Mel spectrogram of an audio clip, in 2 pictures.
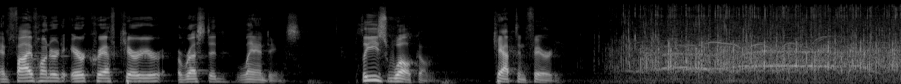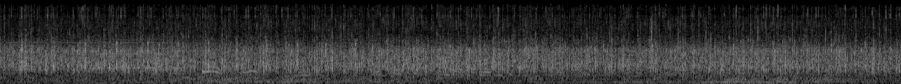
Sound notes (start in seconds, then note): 5.8 applause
